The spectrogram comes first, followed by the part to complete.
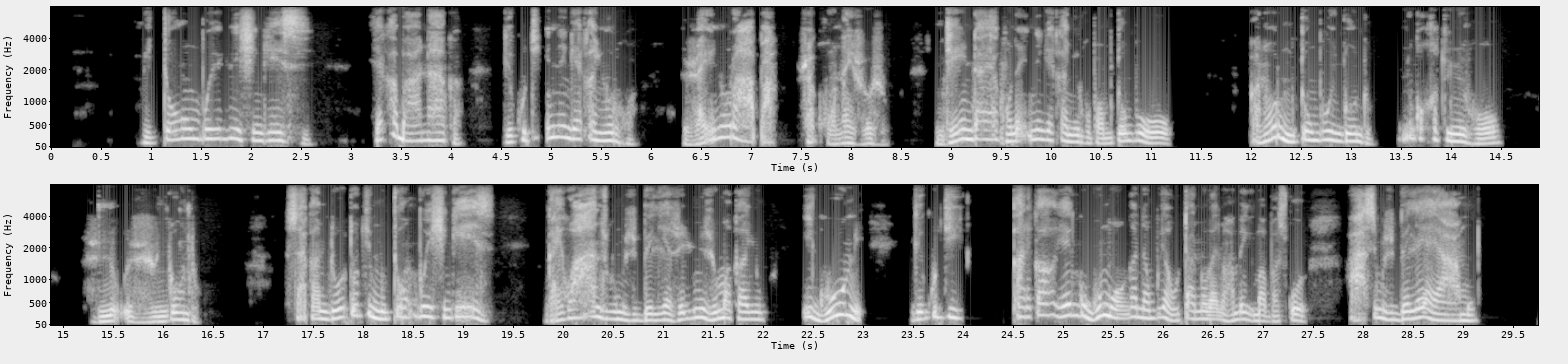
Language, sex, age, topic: Ndau, male, 50+, health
